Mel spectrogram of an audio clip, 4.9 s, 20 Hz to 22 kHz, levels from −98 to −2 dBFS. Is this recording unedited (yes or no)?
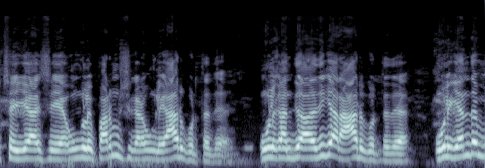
yes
